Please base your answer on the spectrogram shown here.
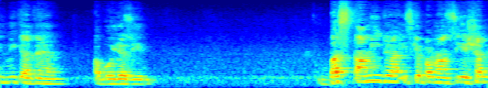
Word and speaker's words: بسطامی: Change ہو جاتے ہیں۔ تو یہ جو بسطام ہے، اصل لفظ جو ہے یہ بسطام ہے، تو کچھ لوگوں نے بستامی کہا، کچھ نے بسطامی کہا، اور کچھ نے شہر کی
